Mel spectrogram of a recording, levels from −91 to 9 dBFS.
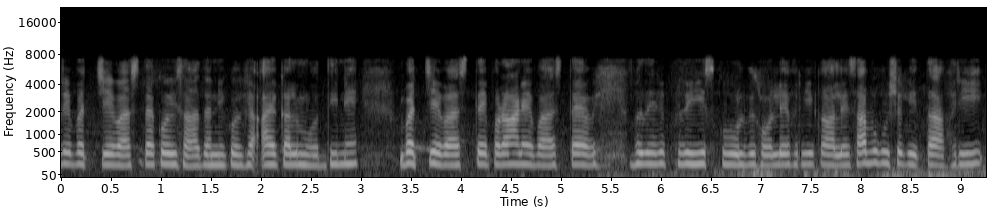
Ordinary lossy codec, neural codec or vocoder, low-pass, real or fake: Opus, 16 kbps; autoencoder, 48 kHz, 128 numbers a frame, DAC-VAE, trained on Japanese speech; 7.2 kHz; fake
